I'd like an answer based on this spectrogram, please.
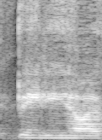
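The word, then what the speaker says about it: Beadyeye: the agency is called bdi our instagram is bdi photography bdi is spelled b-e-a-d-y-e-y-e rather than the initials bdi uh we're not particularly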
